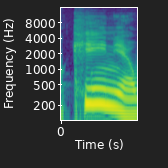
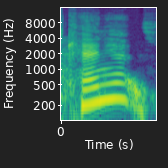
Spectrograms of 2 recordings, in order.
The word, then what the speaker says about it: Kenya: Now that is Kenya or Kenya. What's the pronunciation? What's the correct pronunciation there? It's Kenya?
